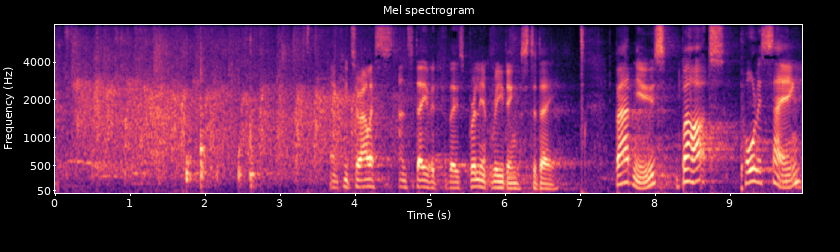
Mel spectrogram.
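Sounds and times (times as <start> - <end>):
audience applause: 0.0 - 5.0
speech: 3.7 - 6.9, 7.5 - 9.9.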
